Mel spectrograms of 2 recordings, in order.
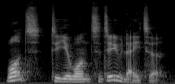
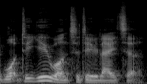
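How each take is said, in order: First: The word 'you' is reduced and unstressed. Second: The word 'you' is fully stressed. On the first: A casual, relaxed question. "this will speed up your speech. So try it with me" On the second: The question is pushed more forcefully onto the listener. "I could actually stress the word you"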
